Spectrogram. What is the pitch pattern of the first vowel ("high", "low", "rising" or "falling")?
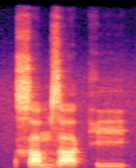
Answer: rising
